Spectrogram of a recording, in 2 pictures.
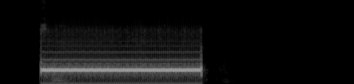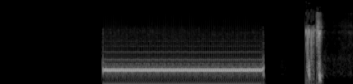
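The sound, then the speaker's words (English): A telephone tone sounds while a call is placed: two steady, buzzy two-second tones separated by a long silent pause, followed by a brief click at the end. No one speaks. “I'm going to do your phone.”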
